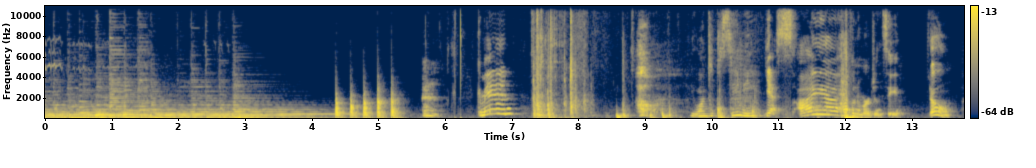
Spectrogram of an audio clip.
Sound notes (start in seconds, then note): 4.4 knocking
